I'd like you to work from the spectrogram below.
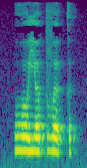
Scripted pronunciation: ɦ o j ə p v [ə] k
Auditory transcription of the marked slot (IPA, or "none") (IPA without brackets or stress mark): ə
